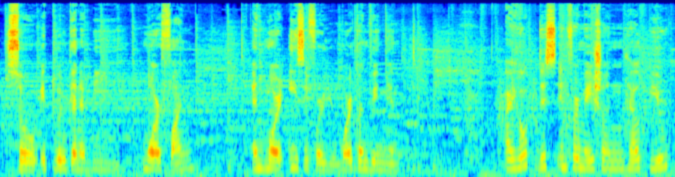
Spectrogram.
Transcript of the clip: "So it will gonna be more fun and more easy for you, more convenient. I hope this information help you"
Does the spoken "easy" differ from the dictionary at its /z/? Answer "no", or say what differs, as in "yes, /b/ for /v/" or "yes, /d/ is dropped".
yes, /s/ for /z/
